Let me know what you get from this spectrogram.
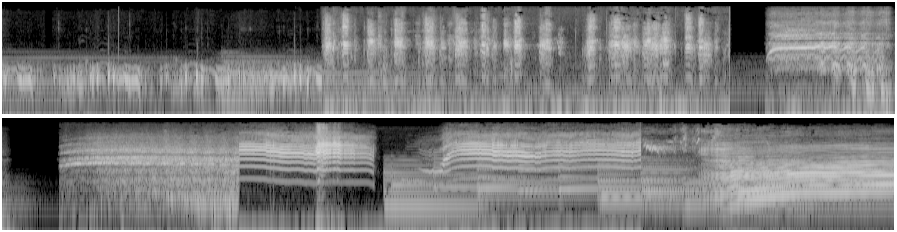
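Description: A flock of pigeons flapping their wings in a rapid clatter, then a horse whinnying several times, then a cow mooing near the end, all over light background music.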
